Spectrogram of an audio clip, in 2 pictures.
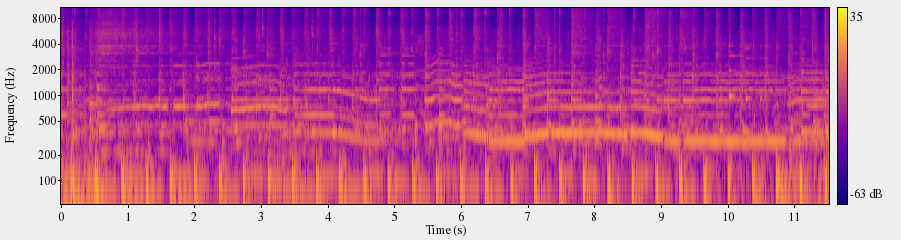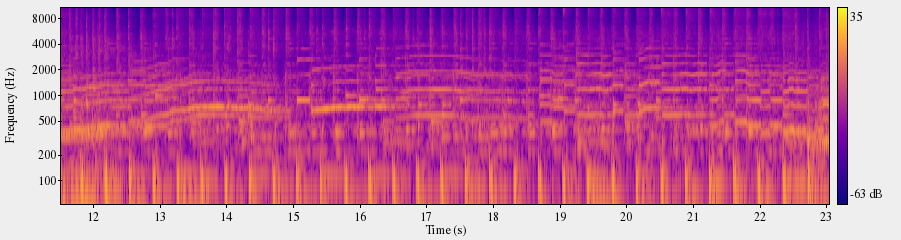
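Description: Live string band with drum kit, congas and bass playing an instrumental passage over a steady beat, a lead melody line sliding and bending in pitch above the rhythm.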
